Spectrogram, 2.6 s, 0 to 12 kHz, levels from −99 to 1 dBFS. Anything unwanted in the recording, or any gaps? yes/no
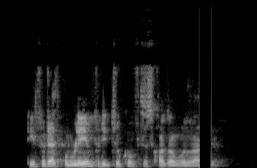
yes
